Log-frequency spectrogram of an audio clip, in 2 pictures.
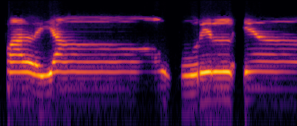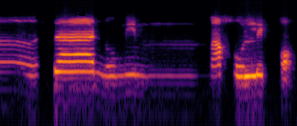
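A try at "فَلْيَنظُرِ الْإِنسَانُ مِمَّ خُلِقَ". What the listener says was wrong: Coba ditipiskan lagi huruf nun sukun ketemu sinnya. Insa. Insa dari depan.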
